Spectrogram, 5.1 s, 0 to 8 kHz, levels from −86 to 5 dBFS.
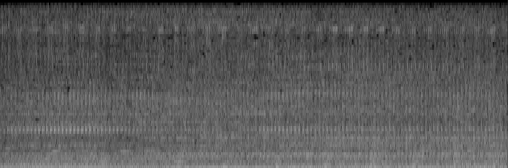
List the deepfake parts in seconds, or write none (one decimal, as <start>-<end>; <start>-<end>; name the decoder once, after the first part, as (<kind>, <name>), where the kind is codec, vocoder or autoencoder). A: none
